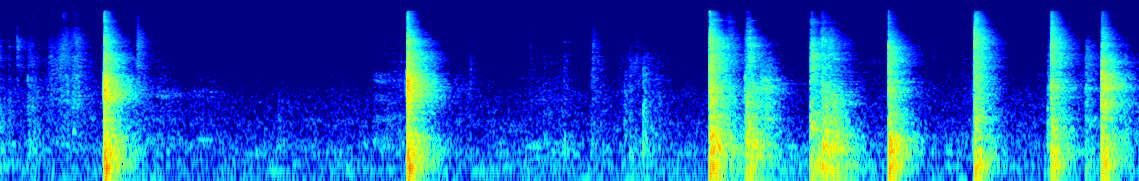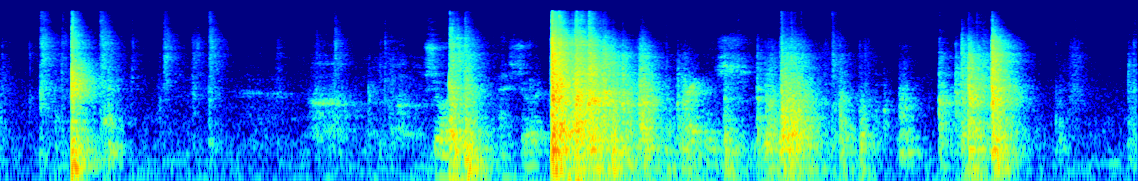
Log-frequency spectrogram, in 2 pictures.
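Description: A ball thumps and bounces on a hard floor in an echoing room.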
